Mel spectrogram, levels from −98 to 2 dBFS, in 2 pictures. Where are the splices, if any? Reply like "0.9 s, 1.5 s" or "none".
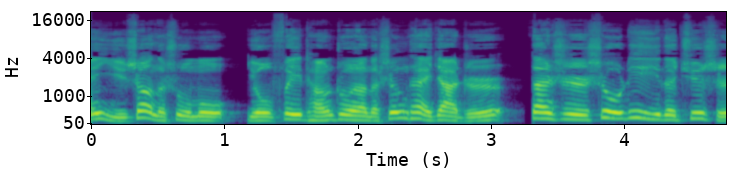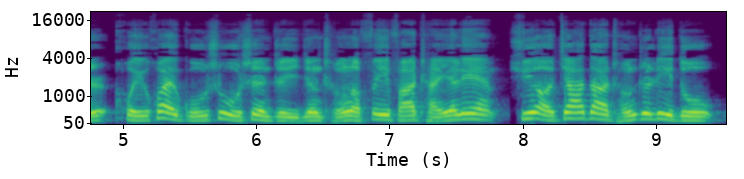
4.9 s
